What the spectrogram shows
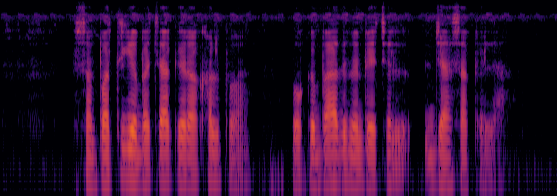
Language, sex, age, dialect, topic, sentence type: Bhojpuri, male, 18-24, Northern, banking, statement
